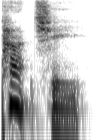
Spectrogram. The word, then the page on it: patchy: British English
